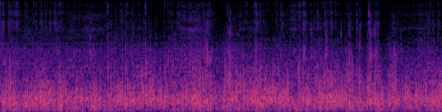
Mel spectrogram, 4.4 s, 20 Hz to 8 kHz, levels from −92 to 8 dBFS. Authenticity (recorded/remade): remade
